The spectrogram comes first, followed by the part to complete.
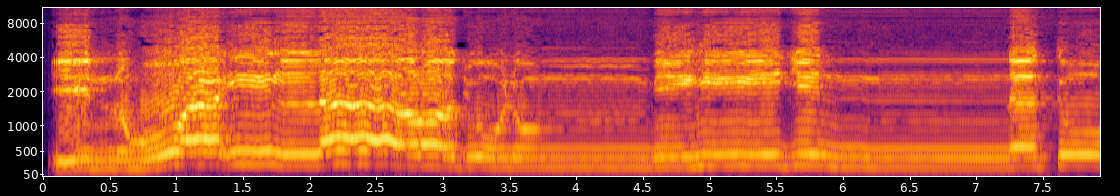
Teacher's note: Ini sebenarnya sama saja, ya. Tapi kena tukarlah daripada bunyi rajulun kepada rajulum, nun kepada mim, ya. In huwa illa rajulun bihi jinnatu. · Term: hukum iqlab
